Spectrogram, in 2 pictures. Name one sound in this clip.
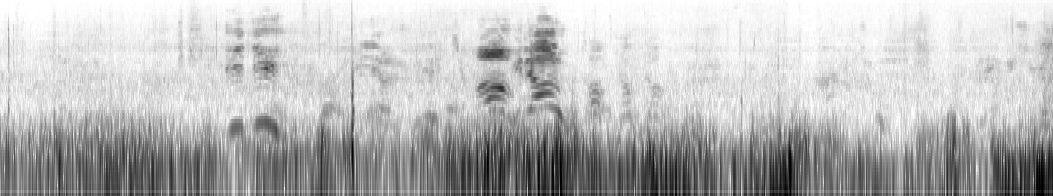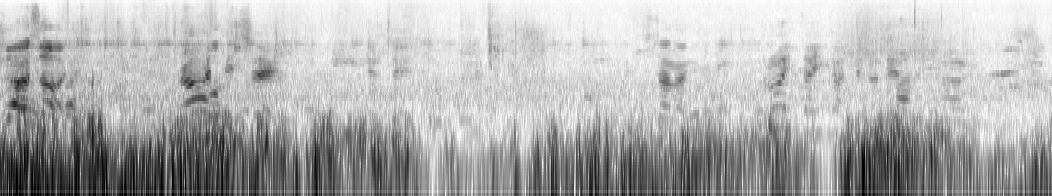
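Wind rumbles across an open field outdoors.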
